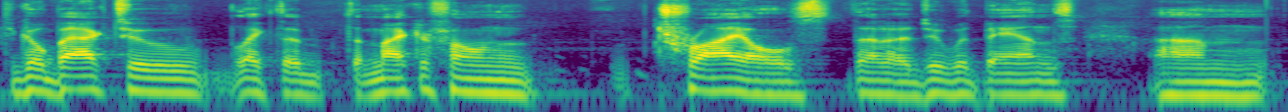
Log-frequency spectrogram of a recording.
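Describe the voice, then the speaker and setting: A man speaking in a casual studio conversation as a producer, halting with frequent fillers and restarts. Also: deep voice, fairly even intonation. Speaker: record producer.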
